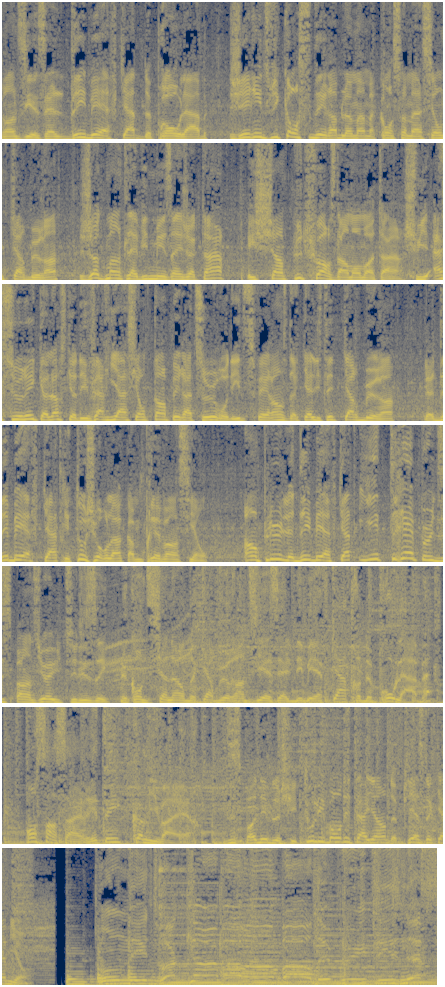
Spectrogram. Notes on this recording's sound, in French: Live du Tournoi de Golf SSPT. Que nous avons rencontré au golf de Lévis afin d’amasser des fonds pour la cause de SSPT camionneurs.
